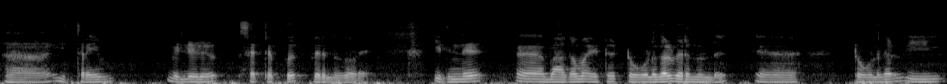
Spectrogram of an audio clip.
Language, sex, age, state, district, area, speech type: Malayalam, male, 18-30, Kerala, Thrissur, urban, spontaneous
